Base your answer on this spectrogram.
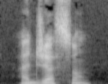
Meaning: adjacent
- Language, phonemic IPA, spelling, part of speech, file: French, /a.dʒa.sɑ̃/, adjacent, adjective, Fr-adjacent.ogg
